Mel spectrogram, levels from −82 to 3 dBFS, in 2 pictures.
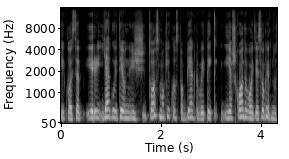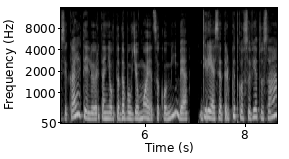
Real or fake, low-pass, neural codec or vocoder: real; 14.4 kHz; none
